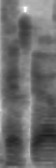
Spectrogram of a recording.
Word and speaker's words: Pascal: Pascal.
